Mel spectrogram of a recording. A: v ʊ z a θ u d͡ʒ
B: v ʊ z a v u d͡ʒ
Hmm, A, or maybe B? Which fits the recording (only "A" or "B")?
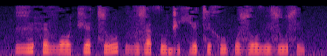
A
